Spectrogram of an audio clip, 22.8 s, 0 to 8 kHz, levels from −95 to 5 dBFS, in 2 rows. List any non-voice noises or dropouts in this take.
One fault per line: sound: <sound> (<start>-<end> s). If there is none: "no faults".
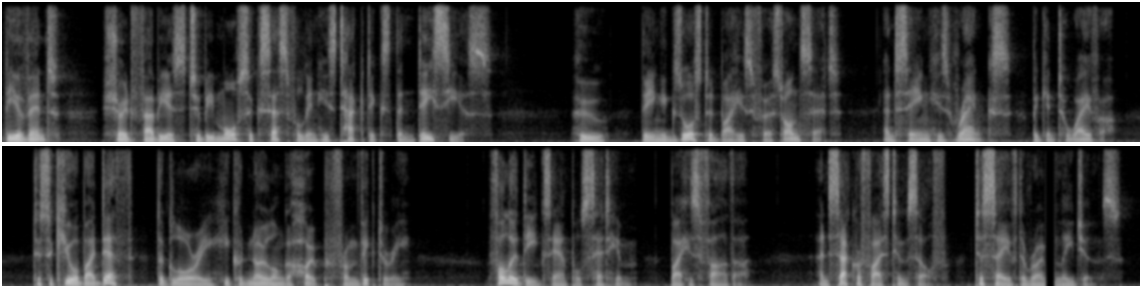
sound: dropout (21.8-21.9 s)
